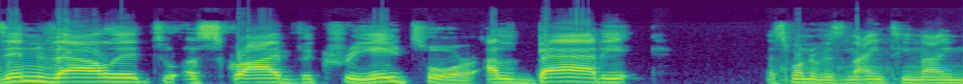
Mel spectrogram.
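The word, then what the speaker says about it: البارئ: So it's spelled now with a hamza on the ya. Al-Bari. You stop on hamza. Al-Bari.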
